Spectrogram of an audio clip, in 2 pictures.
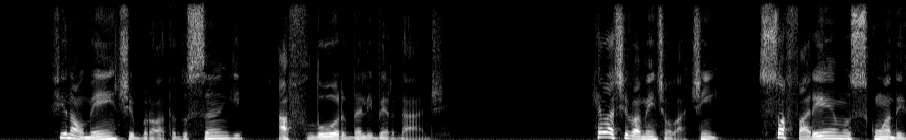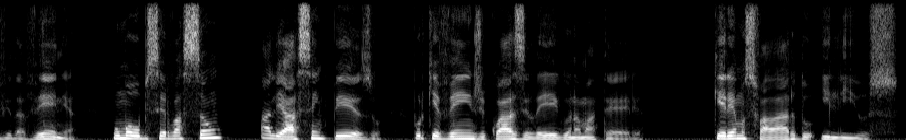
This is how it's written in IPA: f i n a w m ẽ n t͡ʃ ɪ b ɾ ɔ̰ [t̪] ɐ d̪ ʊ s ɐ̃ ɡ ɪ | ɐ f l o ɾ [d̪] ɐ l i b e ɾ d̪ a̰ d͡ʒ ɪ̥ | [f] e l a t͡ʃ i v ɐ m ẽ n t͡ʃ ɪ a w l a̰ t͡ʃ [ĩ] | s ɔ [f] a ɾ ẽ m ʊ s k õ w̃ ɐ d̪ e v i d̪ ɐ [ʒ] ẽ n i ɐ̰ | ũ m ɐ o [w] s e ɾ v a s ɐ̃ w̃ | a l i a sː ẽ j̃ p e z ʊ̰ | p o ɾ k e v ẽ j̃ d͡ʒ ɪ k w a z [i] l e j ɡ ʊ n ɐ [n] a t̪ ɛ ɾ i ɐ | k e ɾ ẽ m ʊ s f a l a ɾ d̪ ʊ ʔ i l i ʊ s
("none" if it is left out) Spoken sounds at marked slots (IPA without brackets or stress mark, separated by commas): t̪, d̪, h, ĩ, f, v, b, ɪ, m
